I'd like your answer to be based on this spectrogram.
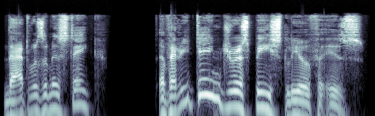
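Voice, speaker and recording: A man's voice: fairly high pitch, sing-song, normal speed, fairly bright tone, no echo, clean studio sound, pitched above the performer's own voice, full character voice. A male narrator voicing an old, vain and cantankerous wizard who mocks and lectures in a sardonic way. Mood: sly. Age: older. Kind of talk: audiobook character voice.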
